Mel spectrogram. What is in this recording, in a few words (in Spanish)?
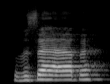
huérfano, Zapoteco, Asunción Ocotlan; Humano; INALI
